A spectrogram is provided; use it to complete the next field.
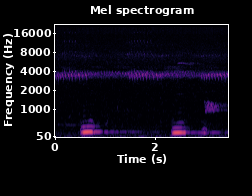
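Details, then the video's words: Pel's fishing owl calling at night in Botswana: two deep booming hoots about two seconds apart, each trailing into a low hum, over a steady high insect trill. "Pel's Fishing Owl Call - The sounds of a Pel's Fishing Owl calling at night in Botswana"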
